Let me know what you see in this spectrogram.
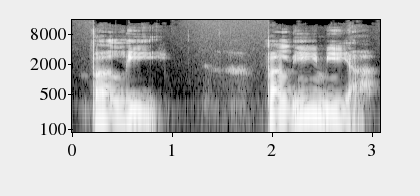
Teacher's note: for the first syllable use the short uh second syllable use the long e like green beans Bali Mia put the stress on the second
